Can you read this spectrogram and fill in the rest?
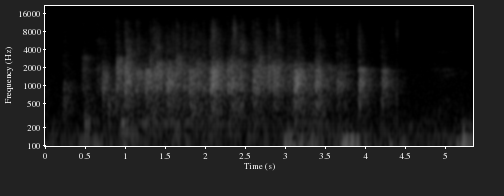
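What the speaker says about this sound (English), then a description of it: "So I'd like to give a round of applause to Marcelo Hidalgo to tell us more." Audience applause fills a conference session on crew welfare in the tuna industry, steady and moderately loud with dense overlapping claps, then tapering off near the end.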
